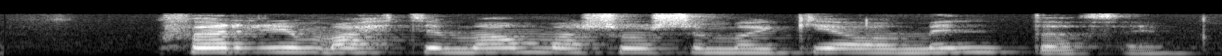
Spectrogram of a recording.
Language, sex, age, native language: Icelandic, female, 11, Icelandic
